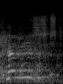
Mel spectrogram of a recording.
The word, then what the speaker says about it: chemist: me k e n chemist does not begin with a k it sounds like it begins with k CH H but that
